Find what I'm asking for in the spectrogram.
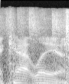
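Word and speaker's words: Kat Leia: Is that how you pronounce it? – Yeah, K-A-T. Yeah, Cat Leia.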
